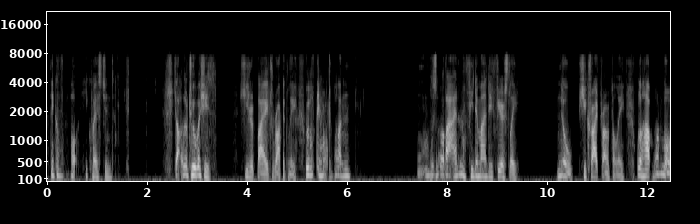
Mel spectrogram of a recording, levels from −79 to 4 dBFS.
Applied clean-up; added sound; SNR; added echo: neural diffusion model UNIVERSE++.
